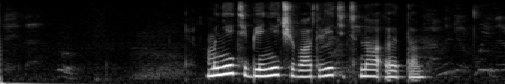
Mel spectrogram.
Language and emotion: Russian, neutral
